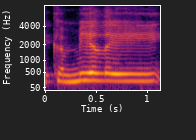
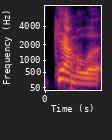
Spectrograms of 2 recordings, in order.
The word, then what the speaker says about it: Camela: is camela and so everybody would say camele you just it's pronounced just like the the vice president camela and they always mess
